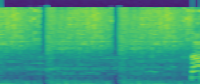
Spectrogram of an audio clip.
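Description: Grime music playing over a club sound system: a steady bass line under a loud, hissing, crash-like noise that cuts out briefly twice.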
